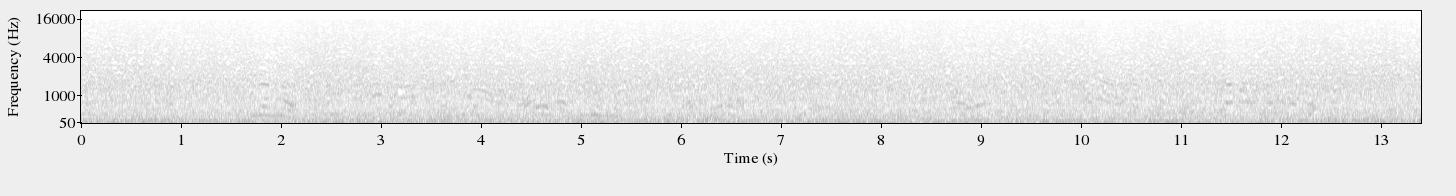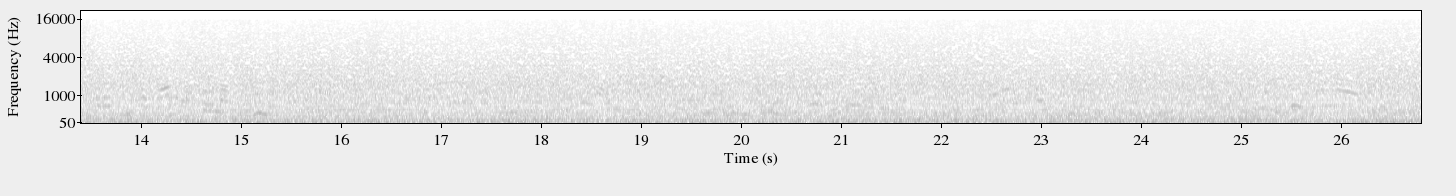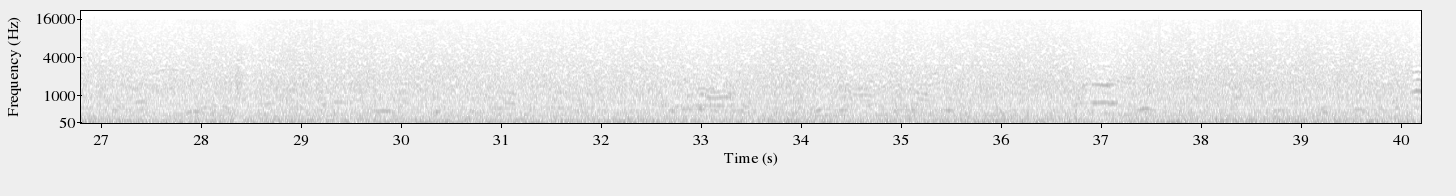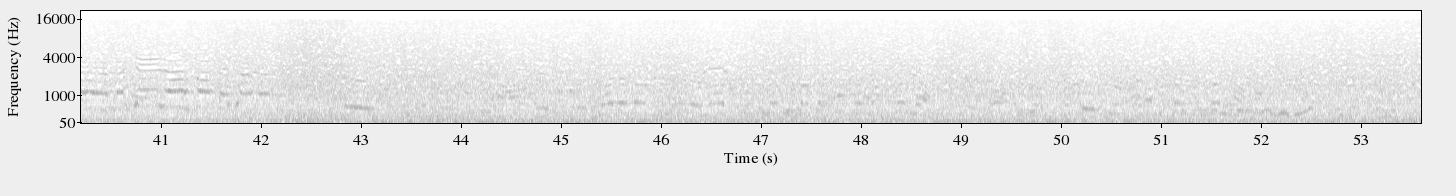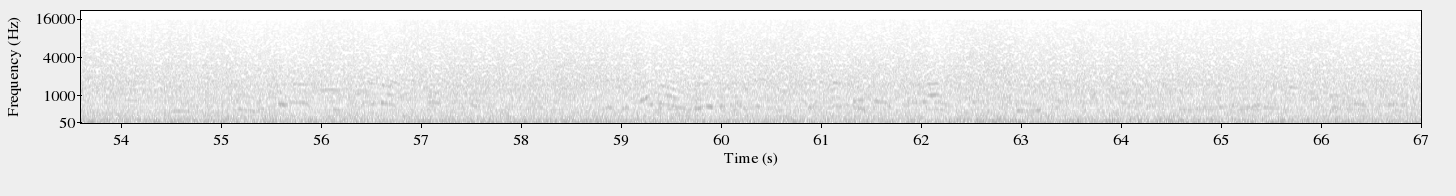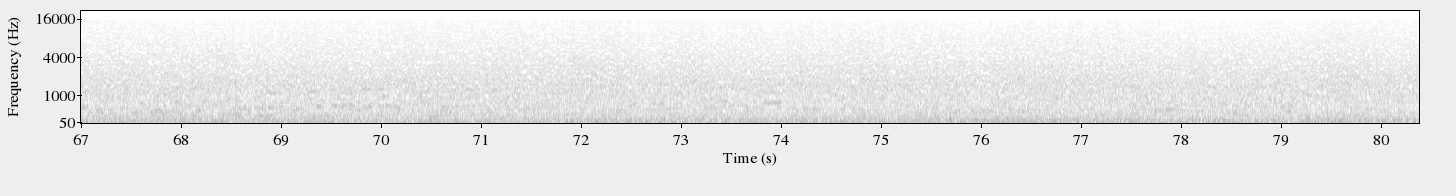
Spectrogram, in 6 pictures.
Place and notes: Pretorialaan, Rotterdam, Netherlands - Markt Afrikaanderplein
Wednesday´s market. Recorded with binaural Soundman mics
29 December 2021, 14:00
